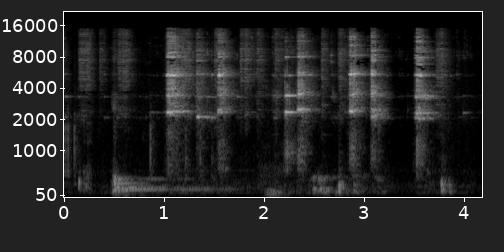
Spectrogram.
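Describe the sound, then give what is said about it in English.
Glasses clink together several times in quick succession, each bright ring briefly hanging in the air, with a faint low murmur in the background. “Cheers, cheers.”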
